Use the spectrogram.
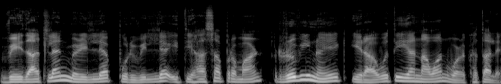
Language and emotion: Goan Konkani, neutral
